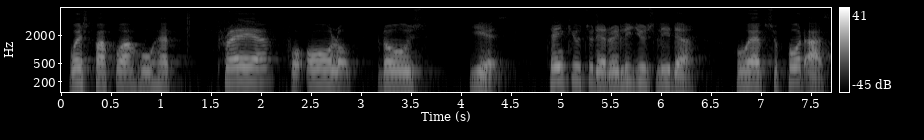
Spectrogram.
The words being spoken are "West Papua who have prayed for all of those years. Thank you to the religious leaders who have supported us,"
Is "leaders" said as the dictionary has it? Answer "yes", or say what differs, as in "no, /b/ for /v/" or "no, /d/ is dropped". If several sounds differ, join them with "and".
no, /z/ is dropped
